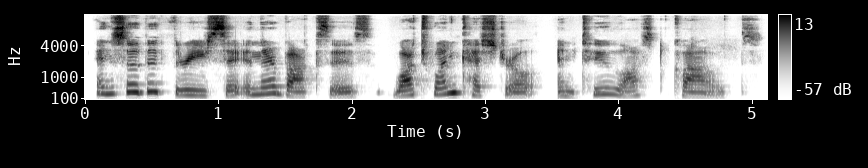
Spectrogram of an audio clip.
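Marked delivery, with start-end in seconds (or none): none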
